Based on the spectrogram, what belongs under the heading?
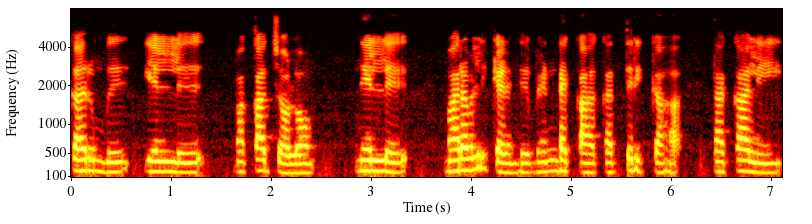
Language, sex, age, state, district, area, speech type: Tamil, female, 30-45, Tamil Nadu, Viluppuram, urban, spontaneous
